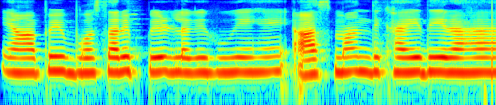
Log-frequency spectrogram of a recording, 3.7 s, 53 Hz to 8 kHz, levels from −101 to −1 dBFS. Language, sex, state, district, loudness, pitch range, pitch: Hindi, female, Uttar Pradesh, Hamirpur, -17 LUFS, 250-260 Hz, 255 Hz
